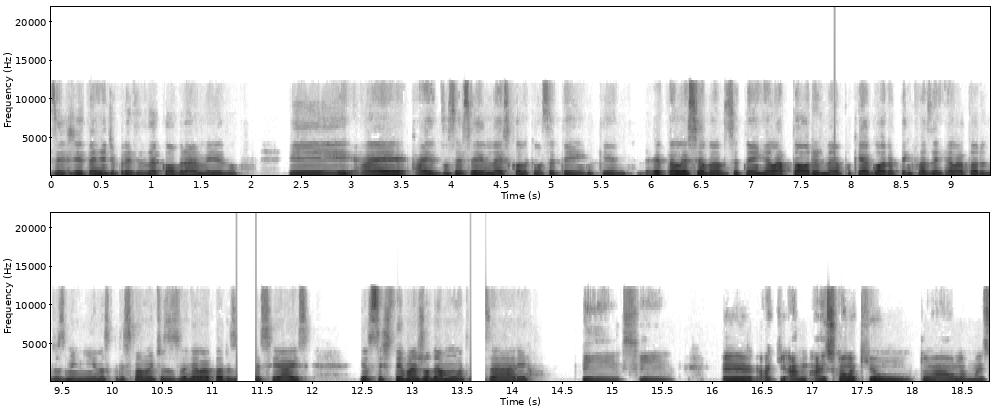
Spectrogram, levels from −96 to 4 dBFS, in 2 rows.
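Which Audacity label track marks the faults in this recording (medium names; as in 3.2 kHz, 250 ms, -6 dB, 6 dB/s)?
7.830000	7.830000	dropout 3.3 ms
11.240000	11.430000	dropout 194 ms
13.580000	13.730000	dropout 152 ms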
